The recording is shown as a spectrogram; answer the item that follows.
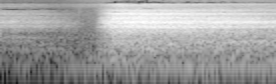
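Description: A single deep breath drawn in sharply through the nose after a brief quiet moment, then held as a steady, airy rush until the end.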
